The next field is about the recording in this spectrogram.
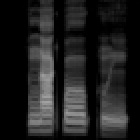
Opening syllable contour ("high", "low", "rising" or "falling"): high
